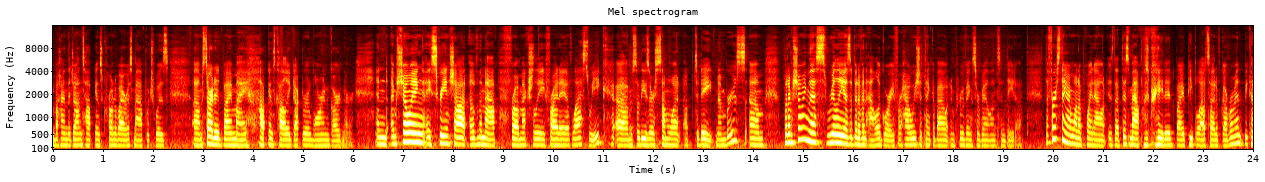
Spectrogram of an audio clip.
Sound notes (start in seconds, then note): 22.0 chuckles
